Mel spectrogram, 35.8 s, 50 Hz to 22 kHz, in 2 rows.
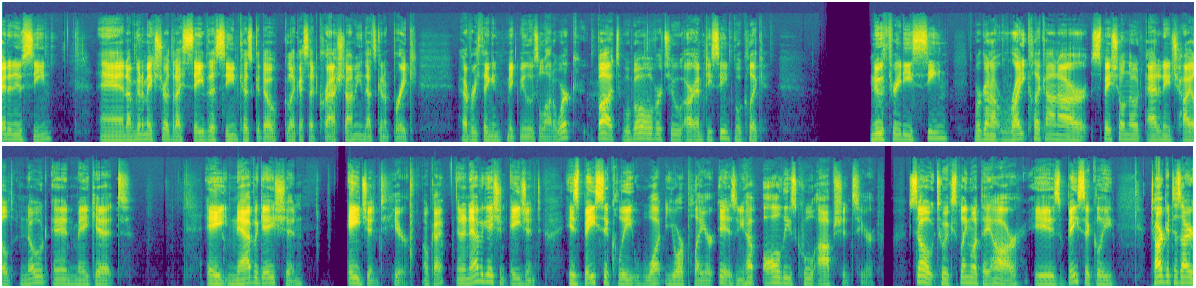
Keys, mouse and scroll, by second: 0.7 click, 2.7 click, 3.1 ctrl+s, 8.9 click, 10.9 click, 15.0 right click, 16.8 click, 20.9-22.5 typing, 22.7 Down, 22.9 Down, 23.0 Down, 23.4 Down, 23.9 Return.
